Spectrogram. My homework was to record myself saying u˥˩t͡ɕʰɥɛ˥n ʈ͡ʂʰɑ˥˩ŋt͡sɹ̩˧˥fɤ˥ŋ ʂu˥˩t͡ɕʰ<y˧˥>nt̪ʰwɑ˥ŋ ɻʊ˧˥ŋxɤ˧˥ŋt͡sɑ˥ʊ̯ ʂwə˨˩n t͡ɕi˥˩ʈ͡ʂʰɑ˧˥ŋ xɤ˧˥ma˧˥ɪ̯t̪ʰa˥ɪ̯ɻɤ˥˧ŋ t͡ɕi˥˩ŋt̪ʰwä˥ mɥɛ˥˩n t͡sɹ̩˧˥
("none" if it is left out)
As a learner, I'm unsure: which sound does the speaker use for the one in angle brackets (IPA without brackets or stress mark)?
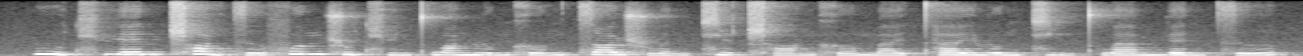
y˧˥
